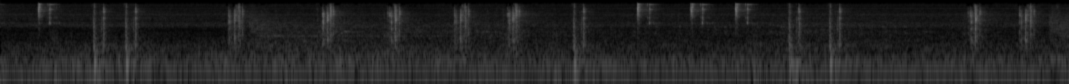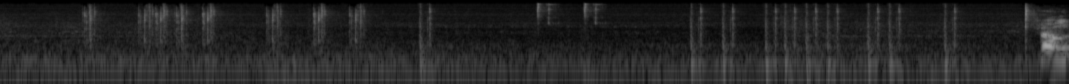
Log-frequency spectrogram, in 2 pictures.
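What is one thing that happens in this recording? Switches click one after another.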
